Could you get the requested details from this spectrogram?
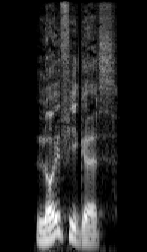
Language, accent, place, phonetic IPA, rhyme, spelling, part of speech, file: German, Germany, Berlin, [ˈlɔɪ̯fɪɡəs], -ɔɪ̯fɪɡəs, läufiges, adjective, De-läufiges.ogg
- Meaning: strong/mixed nominative/accusative neuter singular of läufig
